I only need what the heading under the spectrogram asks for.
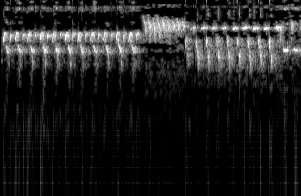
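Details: Canary song for training birds: a loud series of rapid rolling trills, each section pitched differently, first a steady pulsed roll, then a brief higher buzz, then a lower rhythmic trill.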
